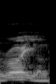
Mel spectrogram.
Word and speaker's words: royal: oi and not o and so it is in royal our royal father not our royal father and the next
